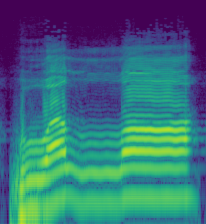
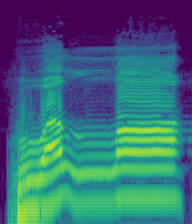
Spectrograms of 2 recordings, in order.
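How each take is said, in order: No difference in how they are said.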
